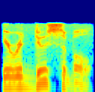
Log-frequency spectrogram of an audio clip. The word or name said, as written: irreducible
